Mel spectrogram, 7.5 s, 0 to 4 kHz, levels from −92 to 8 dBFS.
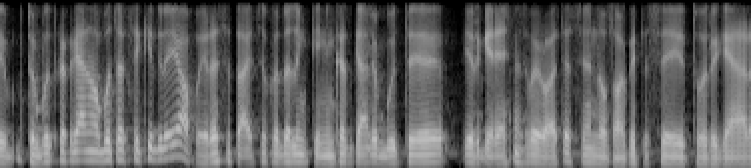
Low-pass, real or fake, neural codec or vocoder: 3.6 kHz; fake; codec, 16 kHz, 2 kbps, X-Codec, HuBERT features, trained on balanced general audio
